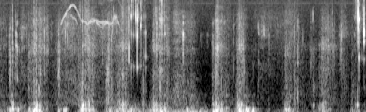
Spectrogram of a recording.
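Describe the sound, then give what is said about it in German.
Someone crunches a biscuit, with a steady run of loud, crackly bites and chewing crunches repeating roughly every half second, with no talking. “esse einen anderen Keks, dass wir beide knistern.”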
